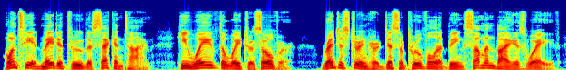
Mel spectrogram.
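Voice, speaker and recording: Man reading a sci-fi audiobook, lowish voice with a lot of melody, dry close sound. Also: moderate pace, dry recording. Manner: steady storytelling narration. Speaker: audiobook narrator. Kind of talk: scripted narration.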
